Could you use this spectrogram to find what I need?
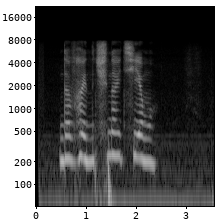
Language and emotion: Russian, positive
